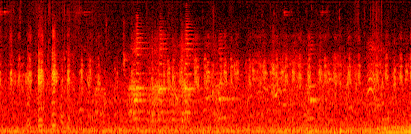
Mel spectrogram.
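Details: Several rejected male ducks attempting to forcibly mate a female in Wilmington, NC: scattered harsh quacks and honk-like calls, a brief squealing flurry mid-way, then quieter calling.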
